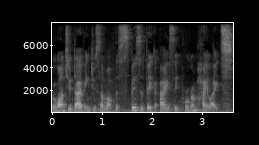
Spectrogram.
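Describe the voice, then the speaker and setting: A woman with a Chinese accent, a fairly low pitch and lively intonation at a moderate pace, with noticeable background noise. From China. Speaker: study abroad program manager. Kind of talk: webinar presentation.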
